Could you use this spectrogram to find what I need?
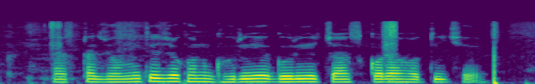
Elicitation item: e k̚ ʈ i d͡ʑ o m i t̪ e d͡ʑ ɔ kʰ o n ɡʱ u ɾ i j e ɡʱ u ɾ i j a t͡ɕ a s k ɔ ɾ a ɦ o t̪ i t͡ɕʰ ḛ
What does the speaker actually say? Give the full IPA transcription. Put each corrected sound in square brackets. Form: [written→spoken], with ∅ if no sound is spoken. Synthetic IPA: [e→ɛ] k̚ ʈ [i→a] d͡ʑ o m i t̪ e d͡ʑ ɔ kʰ o n ɡʱ u ɾ i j e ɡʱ u ɾ i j [a→e] t͡ɕ a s k ɔ ɾ a ɦ o t̪ i t͡ɕʰ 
